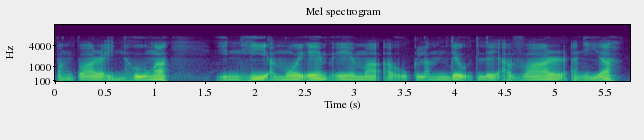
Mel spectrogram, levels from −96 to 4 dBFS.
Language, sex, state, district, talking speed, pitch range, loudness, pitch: Mizo, male, Mizoram, Aizawl, 230 wpm, 95-105 Hz, -19 LUFS, 95 Hz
